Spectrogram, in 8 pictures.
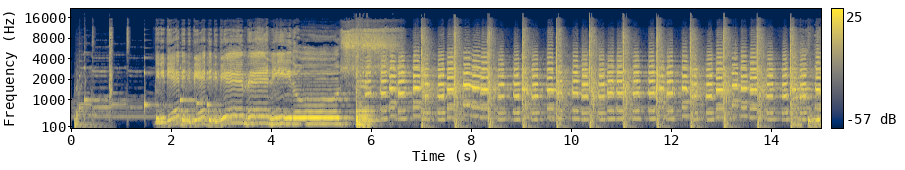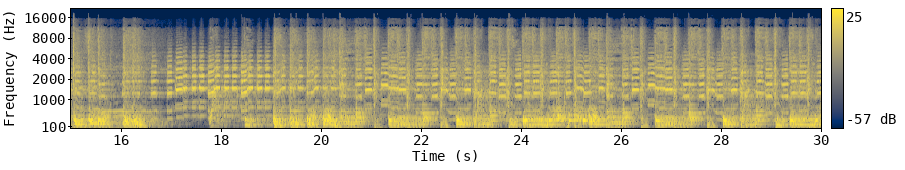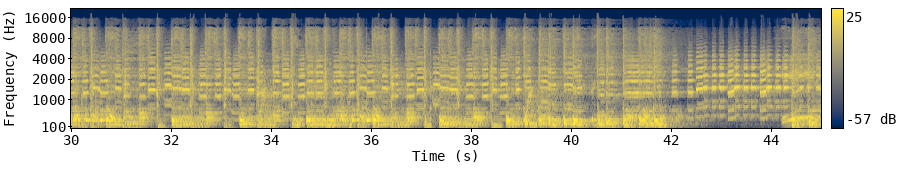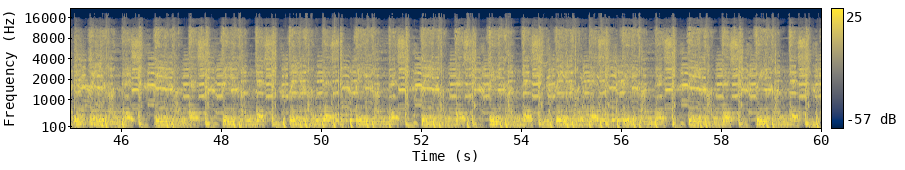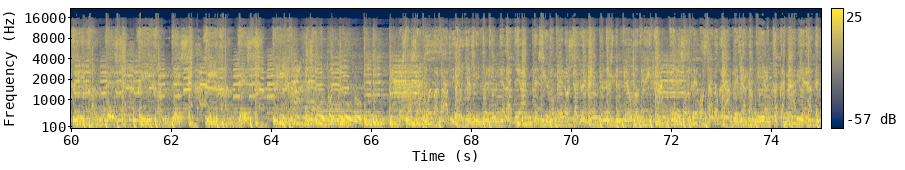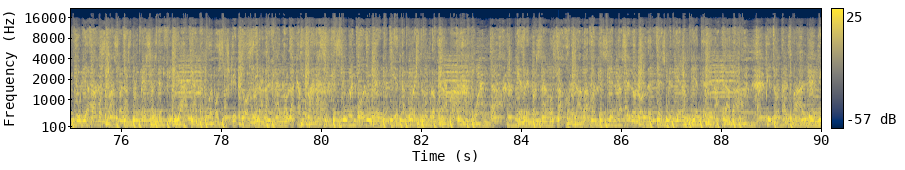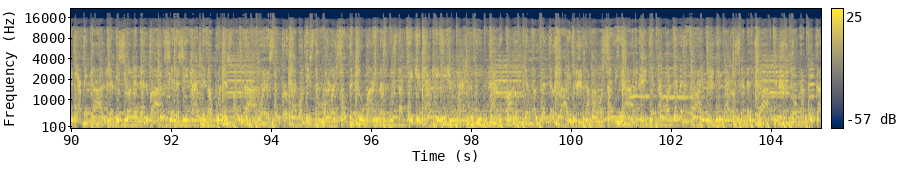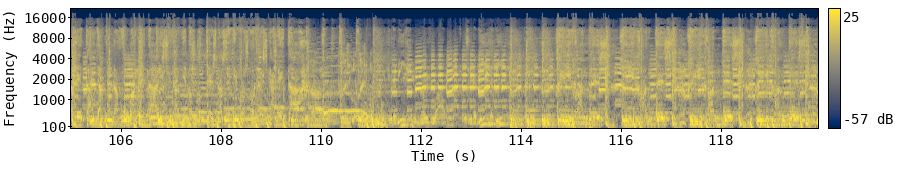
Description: Música inicial del canal de Twitch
